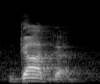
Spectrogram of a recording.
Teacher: O palato mole é lá atrás, quando a gente fala assim, gaga, o G encosta no céu da boca, tá? E é uma parte molinha.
